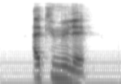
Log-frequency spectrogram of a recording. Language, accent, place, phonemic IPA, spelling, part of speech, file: French, France, Lyon, /a.ky.my.le/, accumulai, verb, LL-Q150 (fra)-accumulai.wav
- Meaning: first-person singular past historic of accumuler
